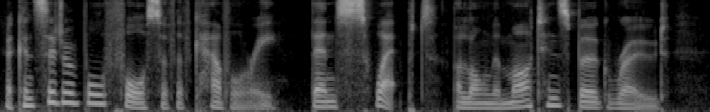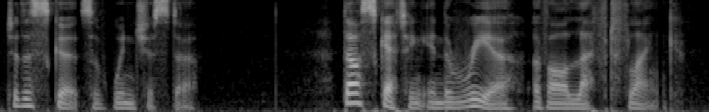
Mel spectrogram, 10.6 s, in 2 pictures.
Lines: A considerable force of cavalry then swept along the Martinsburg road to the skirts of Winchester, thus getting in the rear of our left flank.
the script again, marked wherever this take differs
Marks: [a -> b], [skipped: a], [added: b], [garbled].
A considerable force of [added: of] cavalry then swept along the Martinsburg road to the skirts of Winchester, thus getting in the rear of our left flank.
